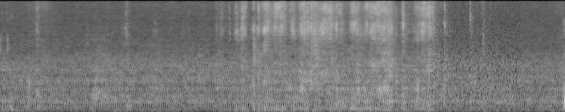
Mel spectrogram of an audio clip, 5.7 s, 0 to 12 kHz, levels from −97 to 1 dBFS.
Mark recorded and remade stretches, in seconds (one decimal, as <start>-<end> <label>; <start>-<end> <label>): 0.0-4.3 remade; 4.3-5.2 recorded; 5.2-5.7 remade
